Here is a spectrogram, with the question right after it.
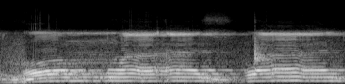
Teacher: Hum wa az bersih. Hum wa azwajuhum sama mim mati ketemu fa, izhar syafawi.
